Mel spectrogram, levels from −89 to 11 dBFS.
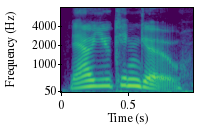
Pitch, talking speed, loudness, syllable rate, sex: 205 Hz, 240 wpm, -15 LUFS, 4.8 syllables/s, female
